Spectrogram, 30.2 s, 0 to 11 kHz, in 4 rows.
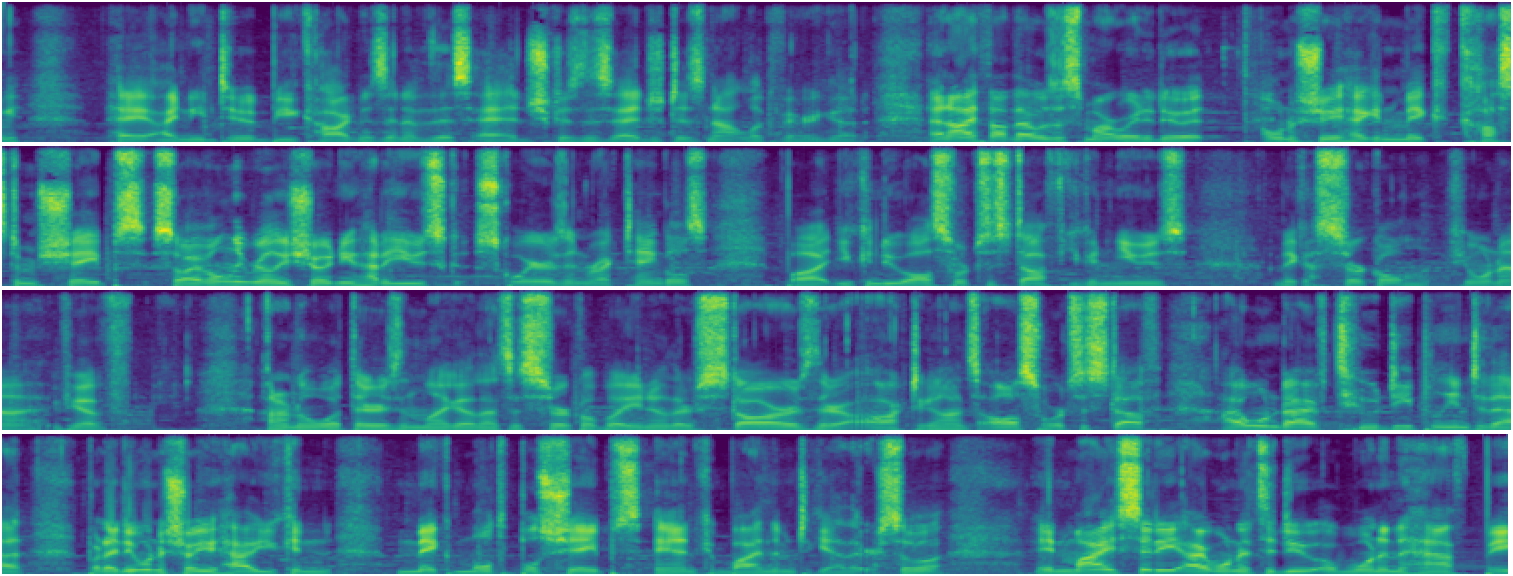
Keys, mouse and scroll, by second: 3.1 ctrl+z, 3.6 ctrl+z, 4.0 ctrl+z, 5.1 click, 6.3 click, 9.7 click, 10.9 ctrl+z, 11.6 click, 14.4 click, 14.8 ctrl+z, 16.8 click, 18.2 click, 18.4 ctrl+z, 24.5 click, 25.8 click, 26.2 scroll, 26.2 scroll down 4, 27.2 scroll, 27.3 click.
